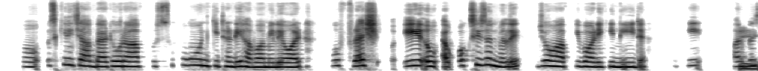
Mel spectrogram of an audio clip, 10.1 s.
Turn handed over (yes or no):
yes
